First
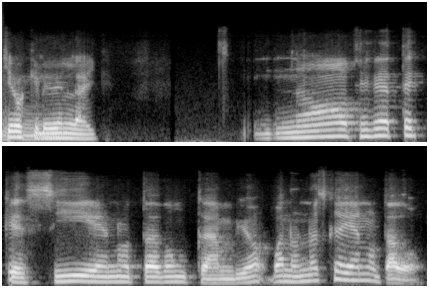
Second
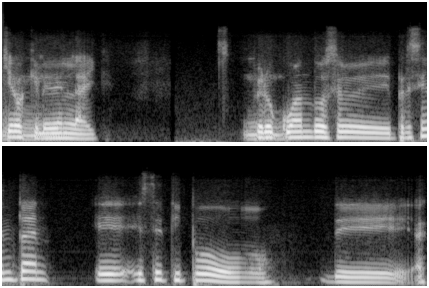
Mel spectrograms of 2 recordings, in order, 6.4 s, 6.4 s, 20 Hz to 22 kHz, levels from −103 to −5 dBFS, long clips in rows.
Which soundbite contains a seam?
first; 1 cut; at 1.8 s

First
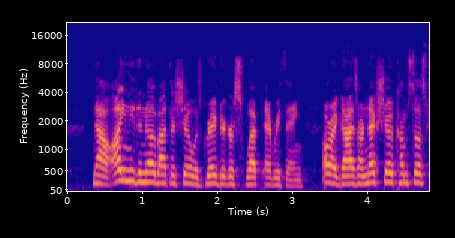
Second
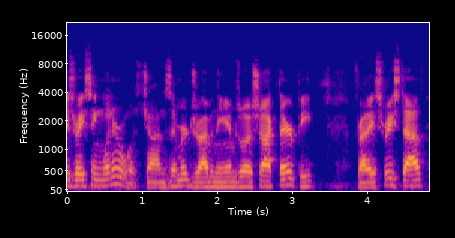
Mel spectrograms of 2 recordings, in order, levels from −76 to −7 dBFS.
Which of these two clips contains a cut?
first; 1 cut; at 3.4 s

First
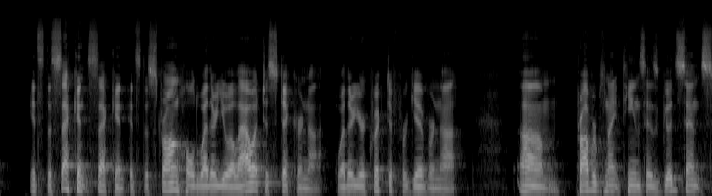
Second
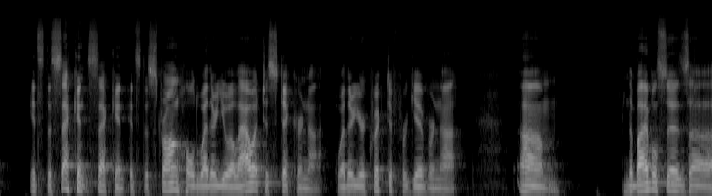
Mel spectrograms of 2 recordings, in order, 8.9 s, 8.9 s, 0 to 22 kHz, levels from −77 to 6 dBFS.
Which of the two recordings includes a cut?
first; 1 cut; at 7.2 s

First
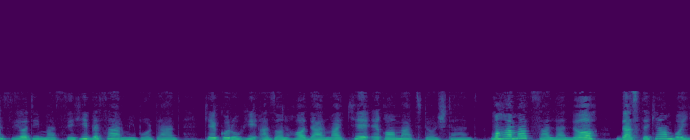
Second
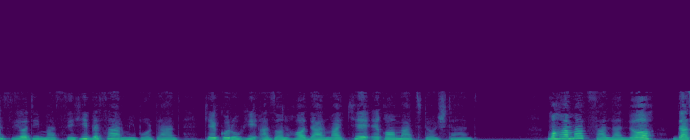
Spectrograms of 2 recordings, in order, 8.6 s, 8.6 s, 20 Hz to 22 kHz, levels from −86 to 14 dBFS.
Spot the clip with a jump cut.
first; 1 cut; at 6.0 s

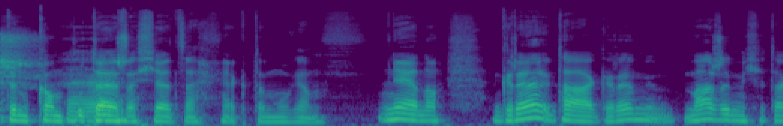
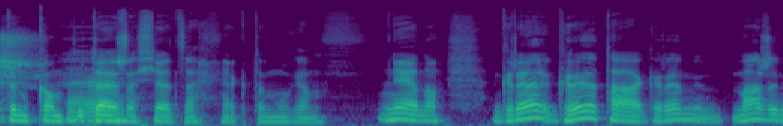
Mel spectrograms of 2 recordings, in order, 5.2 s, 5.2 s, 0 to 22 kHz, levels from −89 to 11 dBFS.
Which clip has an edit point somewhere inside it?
first; 1 cut; at 3.7 s

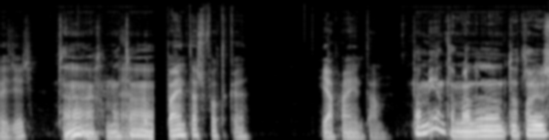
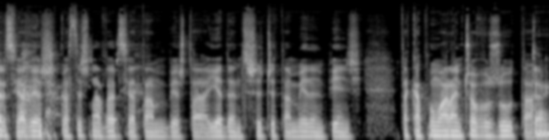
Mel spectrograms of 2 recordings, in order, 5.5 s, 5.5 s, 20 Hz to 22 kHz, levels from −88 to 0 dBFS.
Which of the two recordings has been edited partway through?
first; 1 cut; at 1.5 s

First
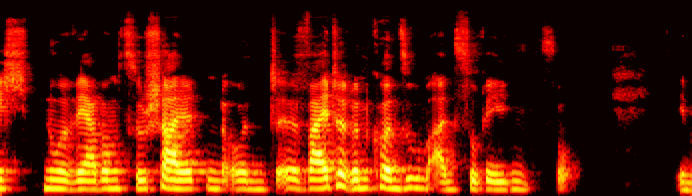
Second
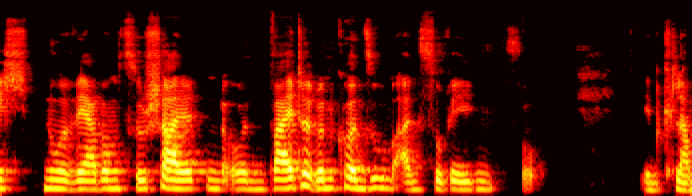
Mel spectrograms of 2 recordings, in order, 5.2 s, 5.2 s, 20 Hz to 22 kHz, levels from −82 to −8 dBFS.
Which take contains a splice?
second; 1 cut; at 2.0 s

